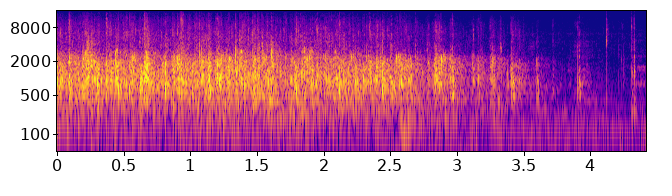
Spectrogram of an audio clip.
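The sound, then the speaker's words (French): A crowd applauds with dense, steady clapping that holds strong for about three seconds, then thins out into scattered individual claps as it fades. “Oui, ça mérite tout de même l'applaudissement.”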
